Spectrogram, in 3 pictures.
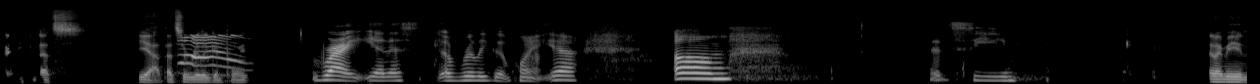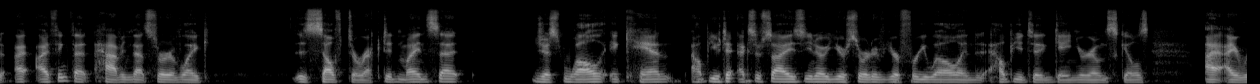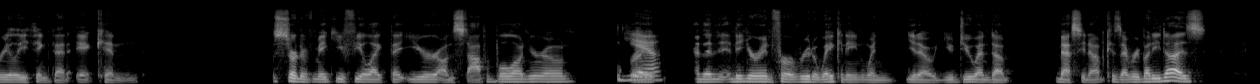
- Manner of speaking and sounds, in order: other animal sound; tapping; other background noise
- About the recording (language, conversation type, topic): English, unstructured, How do mentorship and self-directed learning each shape your career growth?
- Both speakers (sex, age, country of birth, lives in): female, 20-24, United States, United States; male, 20-24, United States, United States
